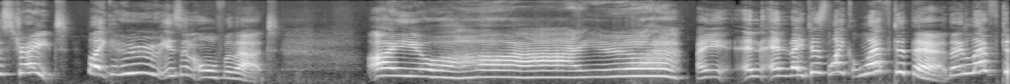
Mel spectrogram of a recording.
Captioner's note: gay sighs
